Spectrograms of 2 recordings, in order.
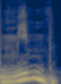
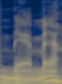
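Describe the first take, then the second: First: The word is said with one syllable. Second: The word is said with two syllables. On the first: The speaker calls it right. "Det heter mim" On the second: The speaker calls it wrong. "det heter ikke meme"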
